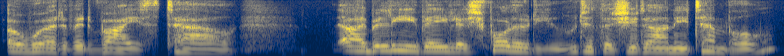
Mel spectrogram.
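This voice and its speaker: Game cutscene role: imperious royal mother, deep female register, dry sound, absolute authority. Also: a little mellow, no room sound. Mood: stern. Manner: commanding, measured. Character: stern, imperious queen and mother. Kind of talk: video game cutscene acting.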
